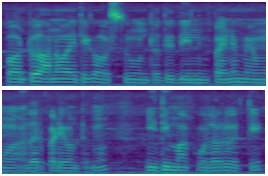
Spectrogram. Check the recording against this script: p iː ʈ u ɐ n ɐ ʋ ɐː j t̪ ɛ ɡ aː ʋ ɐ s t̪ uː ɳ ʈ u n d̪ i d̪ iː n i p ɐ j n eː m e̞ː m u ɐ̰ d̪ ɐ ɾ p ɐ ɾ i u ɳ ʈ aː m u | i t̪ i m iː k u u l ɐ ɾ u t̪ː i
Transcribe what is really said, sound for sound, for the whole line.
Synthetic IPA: p aː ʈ u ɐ n ɐ ʋ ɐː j t̪ i ɡ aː ʋ ɐ s t̪ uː ɳ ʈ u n d̪ i d̪ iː n i p ɐ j n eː m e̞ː m u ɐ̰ d̪ ɐ ɾ p ɐ ɽ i u ɳ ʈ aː m u | i d̪ i m aː k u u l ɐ ɾ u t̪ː i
